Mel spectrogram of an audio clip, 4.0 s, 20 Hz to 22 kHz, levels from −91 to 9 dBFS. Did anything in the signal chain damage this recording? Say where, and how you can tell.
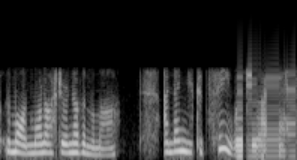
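Yes. The iLBC codec colours the whole clip. Nothing passes below about 200 Hz or above 3.5 kHz, and the speech has the rough, slightly synthetic grain of a narrowband VoIP coder that codes each frame's excitation on its own. The damage is plainly audible. The frame timing and texture point to iLBC's 30 ms mode, which fits a rate near 13.3 kbps. This is a codec-stage fault, fixed for the entire recording.

Lost iLBC frames appear from 2.76 to 2.80 s, a 30 ms gap that fits a single dropped packet on the network. The decoder filled it by repeating the last pitch cycle with added noise, so the moment sounds like a briefly held, faintly buzzy vowel. Because each iLBC frame decodes independently, the speech snaps back to normal right after, with no smeared recovery.

Robotic sound from repeated short buffers runs from 3.15 s to the end of the clip. 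The speech turns into a rigid metallic buzz fixed at 133 Hz, still loosely tracking the syllables. A 133 Hz drone corresponds to a repeat period of about 7.5 ms. The likely cause is a driver or buffer stage replaying its last short buffer while fresh audio arrives too late, so most of the real signal in that stretch is skipped.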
